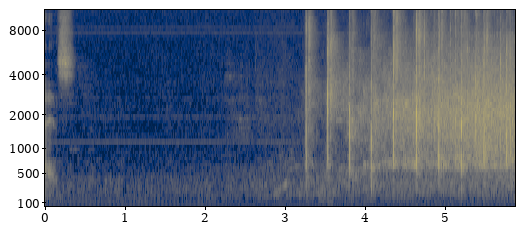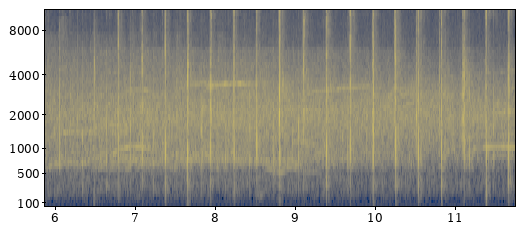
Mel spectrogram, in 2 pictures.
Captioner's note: applause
